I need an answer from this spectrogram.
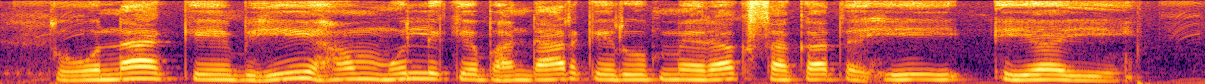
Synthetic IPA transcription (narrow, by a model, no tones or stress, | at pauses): sonakebʱiɦəmːuljəkebʱə̃ɳɖaɾkeɾupmẽɾəkʰsəkət̪ɦijəje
